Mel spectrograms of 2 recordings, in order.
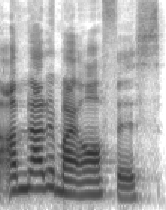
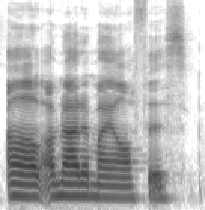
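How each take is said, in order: First: Raised, punchy declaration; louder, hitting the word not; loud and emphatic. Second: Said in the usual way. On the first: Real, not acted. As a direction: belt it out to the viewers.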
